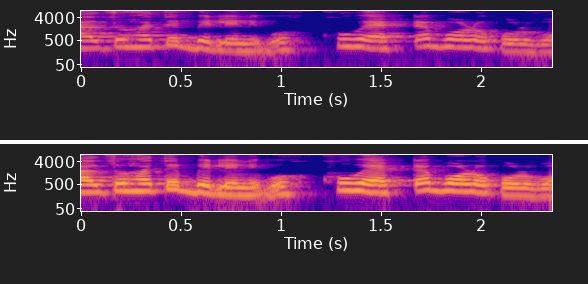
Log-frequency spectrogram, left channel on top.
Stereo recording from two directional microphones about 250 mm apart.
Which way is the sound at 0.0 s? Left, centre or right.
Right.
